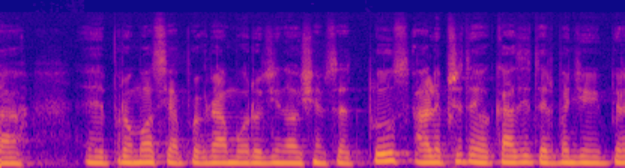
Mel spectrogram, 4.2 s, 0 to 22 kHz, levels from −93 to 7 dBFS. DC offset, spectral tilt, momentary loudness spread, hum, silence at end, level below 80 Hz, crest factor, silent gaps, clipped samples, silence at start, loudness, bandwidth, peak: under 0.1%; -7 dB/octave; 6 LU; none; 0 s; -66 dBFS; 16 dB; none; under 0.1%; 0 s; -25 LUFS; 12 kHz; -10 dBFS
